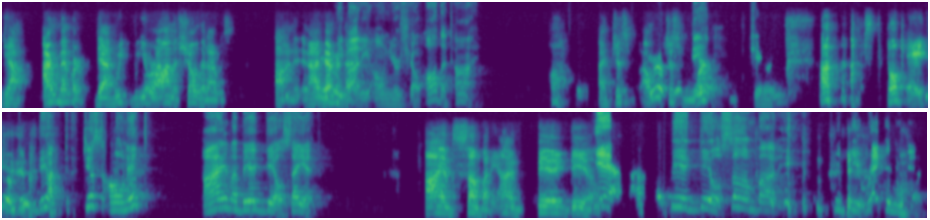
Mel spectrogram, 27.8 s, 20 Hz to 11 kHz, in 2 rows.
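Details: Aphasia following a stroke, in a stroke survivor about 9.5 years post-stroke, speaking during a live show.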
